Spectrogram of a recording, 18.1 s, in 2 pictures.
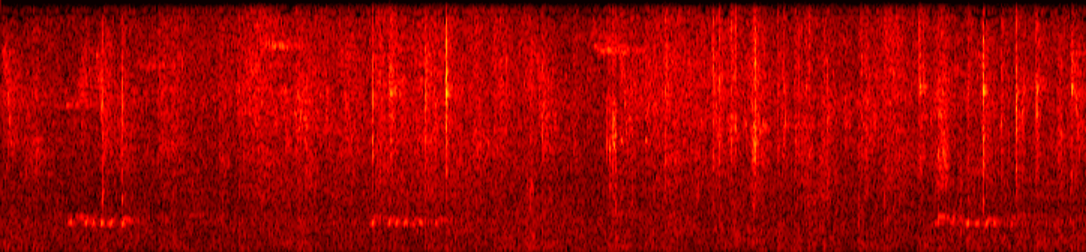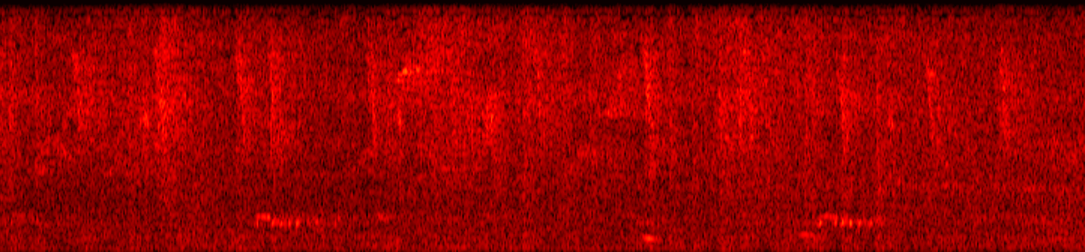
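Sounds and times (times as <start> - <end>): bird warbling call: 0.6 - 1.2, 3.0 - 3.8, 7.7 - 8.7, 11.1 - 11.9, 15.7 - 16.4.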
